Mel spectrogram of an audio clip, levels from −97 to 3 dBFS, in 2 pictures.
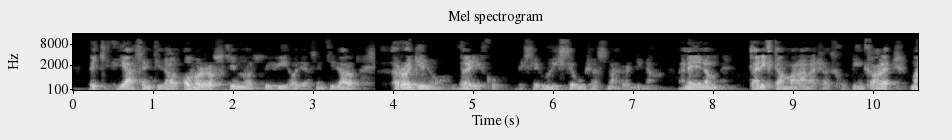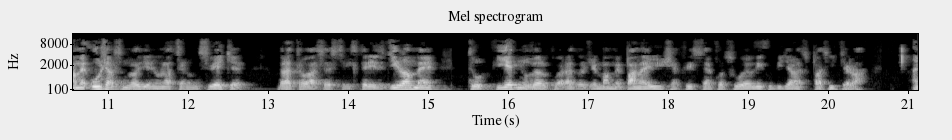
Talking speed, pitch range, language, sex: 150 wpm, 95-110 Hz, Slovak, male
